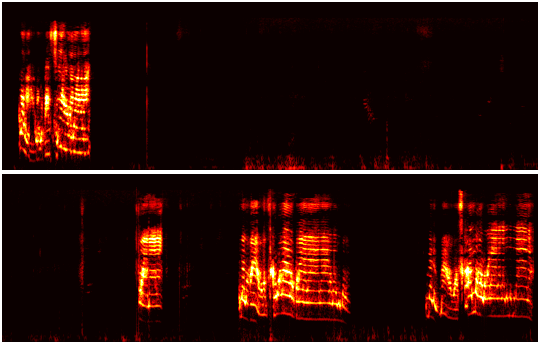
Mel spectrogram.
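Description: Soft plush toys rustle and brush against a blanket.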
